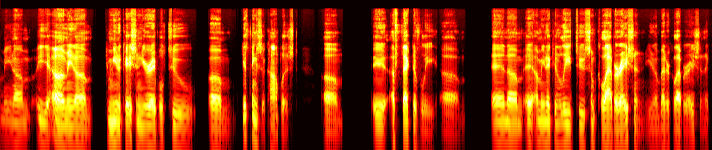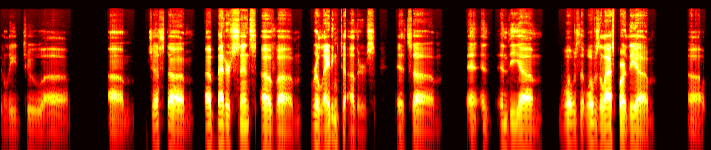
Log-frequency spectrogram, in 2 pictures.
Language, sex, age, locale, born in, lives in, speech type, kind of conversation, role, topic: English, male, 40-44, en-US, United States, United States, conversation, podcast, guest, Why are certain skills considered essential for everyone to learn in today's world?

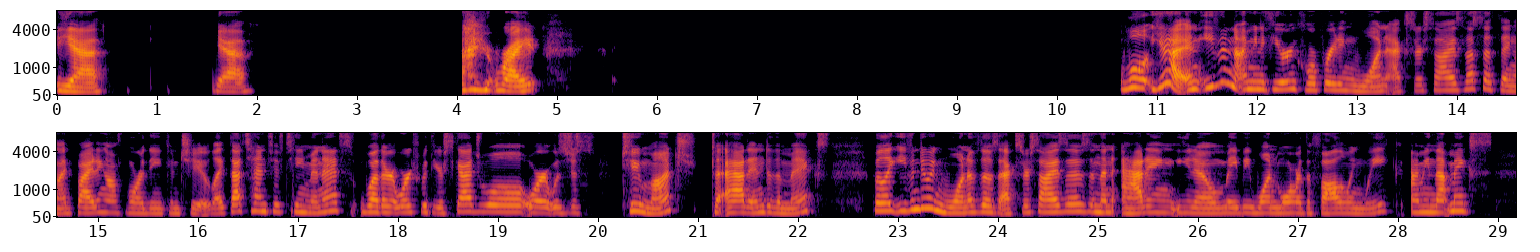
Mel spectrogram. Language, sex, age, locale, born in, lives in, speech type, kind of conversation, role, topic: English, female, 30-34, en-US, United States, United States, conversation, podcast, host, How do you stay motivated to exercise?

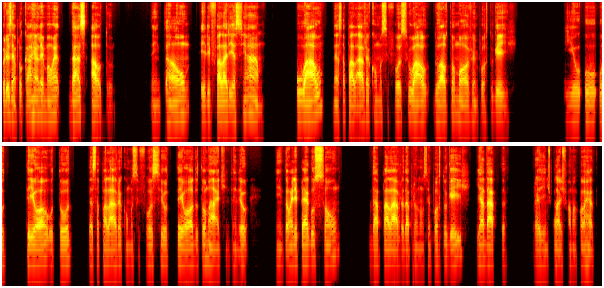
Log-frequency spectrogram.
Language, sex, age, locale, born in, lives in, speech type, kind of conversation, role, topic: Portuguese, male, 30-34, pt-BR, Brazil, Germany, conversation, podcast, guest, Como a internet mudou a forma como você aprende?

